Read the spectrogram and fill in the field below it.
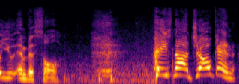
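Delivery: usual speaking voice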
